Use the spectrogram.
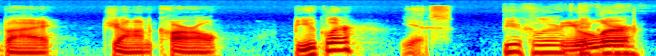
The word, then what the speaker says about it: Buechler: Buechler. Bueller? Bickler. I've heard both pronounced. Bueller. It's a weird spelling for Bickler, but that's Well, what a lot of Was the people.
